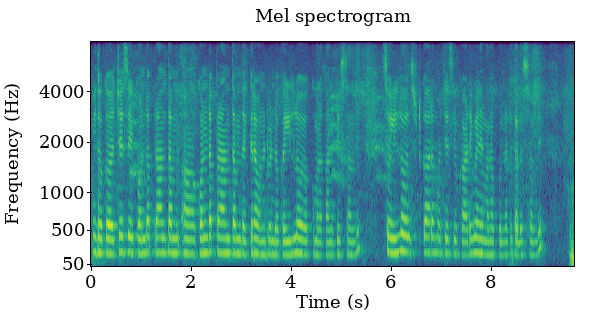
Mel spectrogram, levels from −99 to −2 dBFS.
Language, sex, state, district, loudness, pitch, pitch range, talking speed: Telugu, female, Andhra Pradesh, Annamaya, -19 LUFS, 195 Hz, 180-200 Hz, 150 wpm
